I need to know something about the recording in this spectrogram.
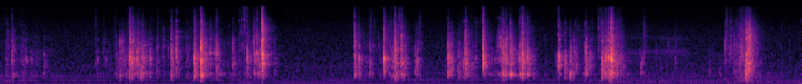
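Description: Small plastic makeup containers clicking and clattering as they are handled and rummaged through: irregular clusters of sharp knocks with short pauses between.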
